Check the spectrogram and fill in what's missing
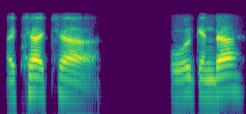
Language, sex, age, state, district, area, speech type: Punjabi, male, 18-30, Punjab, Hoshiarpur, urban, conversation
